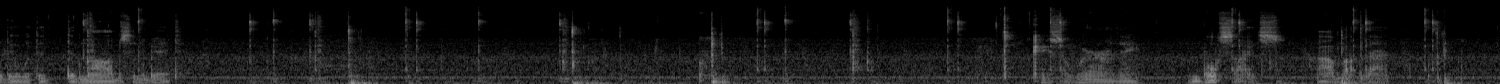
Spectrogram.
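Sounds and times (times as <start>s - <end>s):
faint steady hum: 0.0s - 15.0s
keyboard and mouse clicking: 0.8s - 1.6s, 2.5s - 4.9s, 5.6s - 6.0s, 7.1s - 8.8s, 9.4s - 10.8s, 13.3s - 14.7s.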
